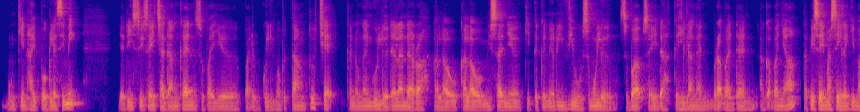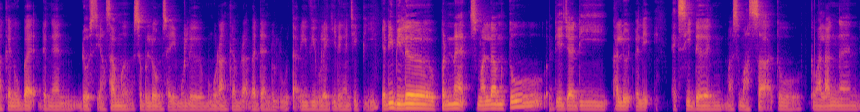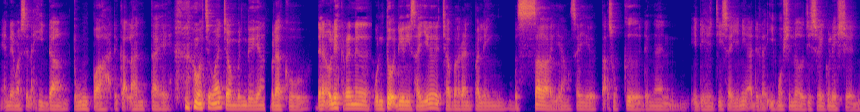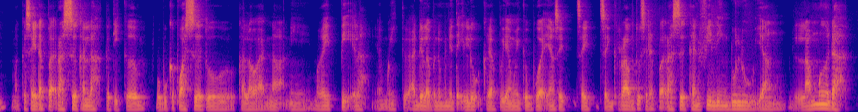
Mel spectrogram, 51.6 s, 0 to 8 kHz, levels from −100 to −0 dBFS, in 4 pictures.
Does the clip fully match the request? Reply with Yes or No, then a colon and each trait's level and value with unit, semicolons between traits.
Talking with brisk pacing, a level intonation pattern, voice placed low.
Yes: fast, 160 wpm; narrow, 2.2 semitones; very low, 90 Hz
